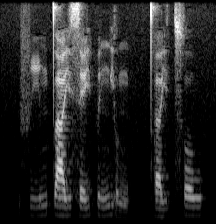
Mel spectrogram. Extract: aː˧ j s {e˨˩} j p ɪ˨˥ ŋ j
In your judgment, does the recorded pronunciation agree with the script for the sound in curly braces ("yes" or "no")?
no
